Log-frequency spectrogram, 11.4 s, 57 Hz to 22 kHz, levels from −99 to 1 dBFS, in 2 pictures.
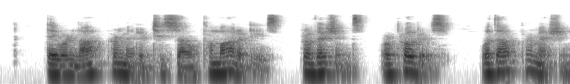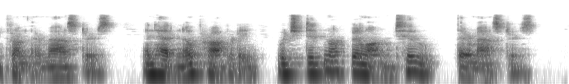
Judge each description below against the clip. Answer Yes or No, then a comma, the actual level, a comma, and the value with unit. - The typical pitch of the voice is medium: No, low, 120 Hz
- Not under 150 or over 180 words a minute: No, slow, 135 wpm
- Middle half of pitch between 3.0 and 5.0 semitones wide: Yes, average, 3.6 semitones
